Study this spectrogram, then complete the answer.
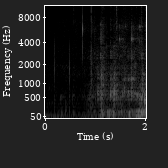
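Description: Fingers handle and twist a knob with faint clicks.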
